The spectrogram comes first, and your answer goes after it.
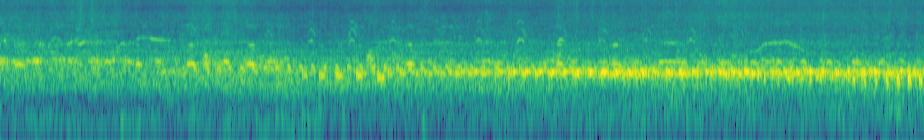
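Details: Frogs singing together in a pond: a quick, regular pulsed trill swells and grows louder through the second half, over a background of other croaking frogs and scattered chirps.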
